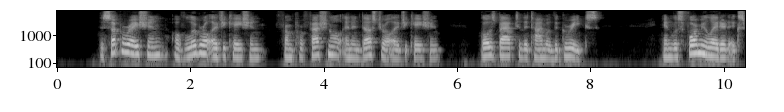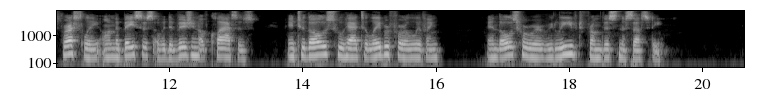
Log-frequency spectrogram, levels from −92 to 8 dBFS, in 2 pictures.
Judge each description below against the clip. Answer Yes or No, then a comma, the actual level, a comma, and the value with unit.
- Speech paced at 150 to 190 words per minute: No, slow, 135 wpm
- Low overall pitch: No, medium, 170 Hz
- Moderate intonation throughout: Yes, average, 3.1 semitones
